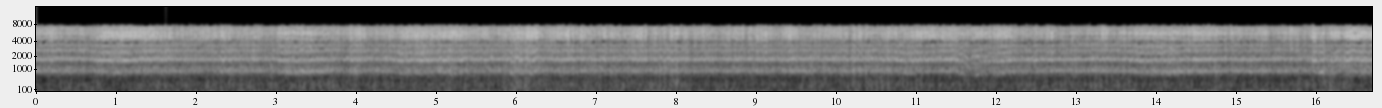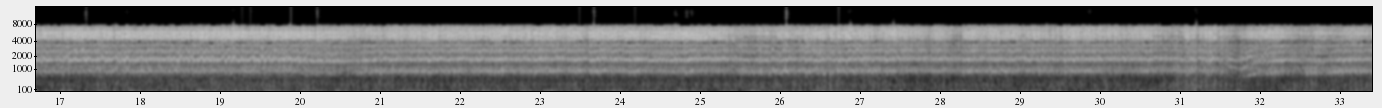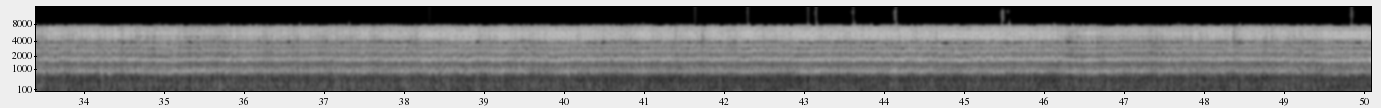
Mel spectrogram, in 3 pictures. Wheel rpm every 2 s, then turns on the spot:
230, 230, 230, 240, 230, 230, 220, 230, 200, 190, 210, 240, 220, 230, 230, 210, 210, 230, 230, 230, 230, 230, 230, 230, 230.
none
